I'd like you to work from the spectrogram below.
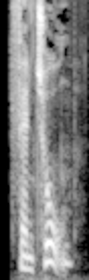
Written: fantom

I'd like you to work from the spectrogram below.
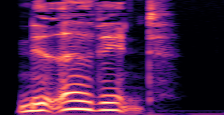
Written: nedadvendt

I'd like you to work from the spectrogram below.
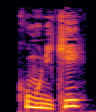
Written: kommuniké

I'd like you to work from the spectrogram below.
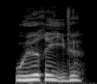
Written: udrive

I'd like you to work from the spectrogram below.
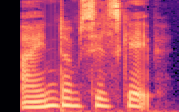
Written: ejendomsselskab

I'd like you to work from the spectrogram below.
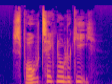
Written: SPROGTEKNOLOGI

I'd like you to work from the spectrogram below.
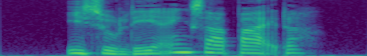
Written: isoleringsarbejder

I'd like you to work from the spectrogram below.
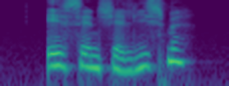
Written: essentialisme

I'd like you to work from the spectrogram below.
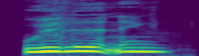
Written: udledning

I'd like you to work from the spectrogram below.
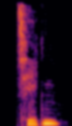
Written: tiggen

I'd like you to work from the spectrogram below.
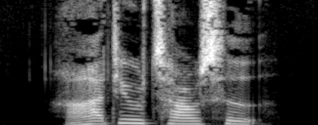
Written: radiotavshed

